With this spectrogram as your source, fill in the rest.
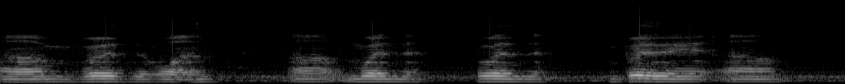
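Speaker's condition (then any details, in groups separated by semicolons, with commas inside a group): ALS; hand onset; uses clicker, lifts and walkers; bulbar speech changes, uses speech generating device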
